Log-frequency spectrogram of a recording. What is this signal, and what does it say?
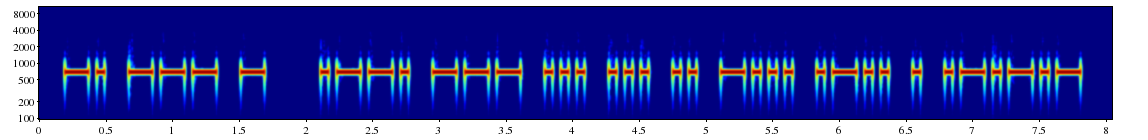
Morse code, heard as a keyed tone, about 19 wpm, 700 Hz. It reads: NOT POSSIBLE.
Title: Sentences from Top 1000 Words - Review Part 6 - 20wpm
